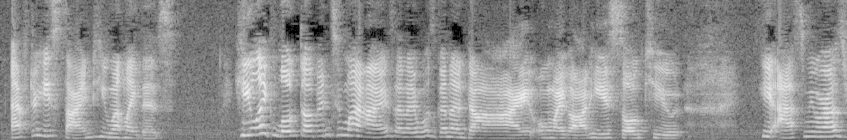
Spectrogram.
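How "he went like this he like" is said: usual speaking voice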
